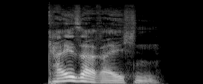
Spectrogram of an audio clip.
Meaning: dative plural of Kaiserreich
- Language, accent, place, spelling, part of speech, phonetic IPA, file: German, Germany, Berlin, Kaiserreichen, noun, [ˈkaɪ̯zɐˌʁaɪ̯çn̩], De-Kaiserreichen.ogg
